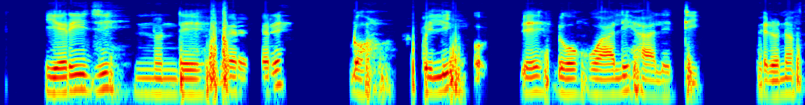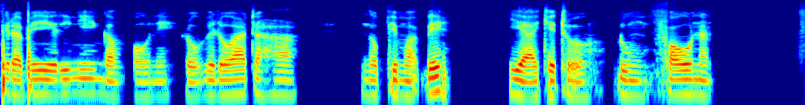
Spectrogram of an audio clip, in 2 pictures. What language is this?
Fula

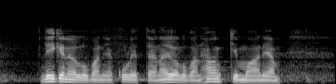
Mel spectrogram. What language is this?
Finnish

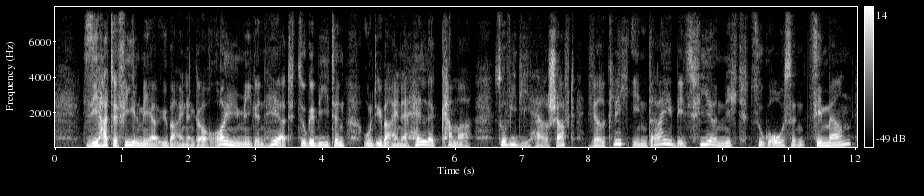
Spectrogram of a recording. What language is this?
German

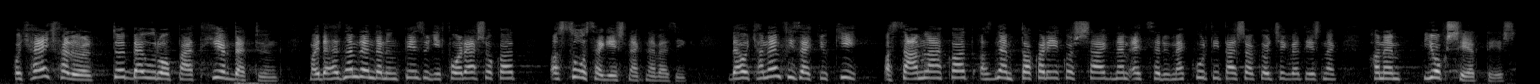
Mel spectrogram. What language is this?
Hungarian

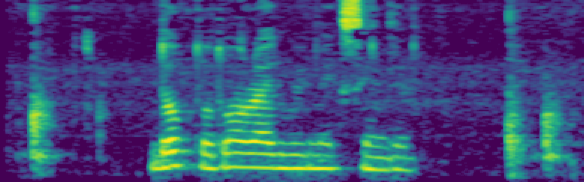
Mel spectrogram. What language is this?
Cameroon Pidgin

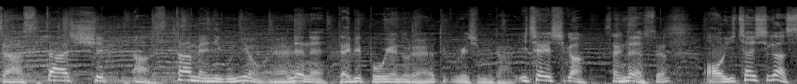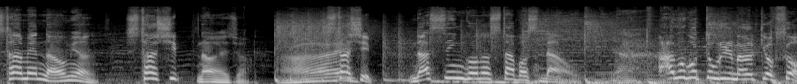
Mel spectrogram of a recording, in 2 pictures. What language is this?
Korean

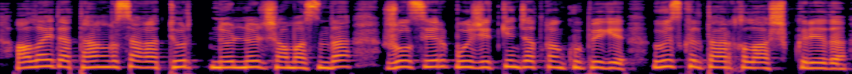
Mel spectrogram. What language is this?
Kazakh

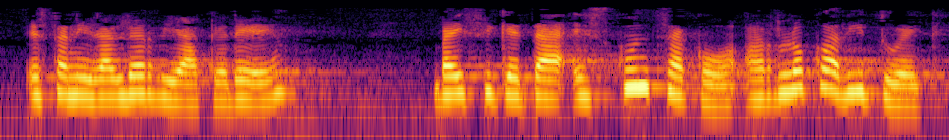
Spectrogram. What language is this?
Basque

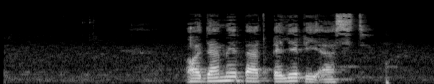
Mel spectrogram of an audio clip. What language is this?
Persian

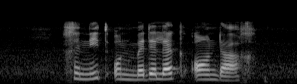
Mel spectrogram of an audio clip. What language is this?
Afrikaans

